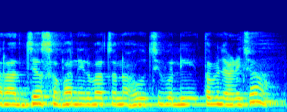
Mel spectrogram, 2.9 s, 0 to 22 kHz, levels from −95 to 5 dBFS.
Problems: background sounds at intervals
